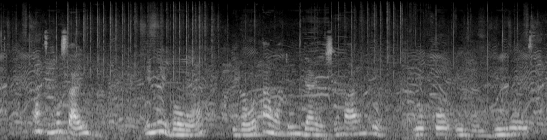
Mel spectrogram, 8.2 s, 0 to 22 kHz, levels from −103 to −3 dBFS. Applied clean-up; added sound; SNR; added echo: none; Crowd; 12 dB; none.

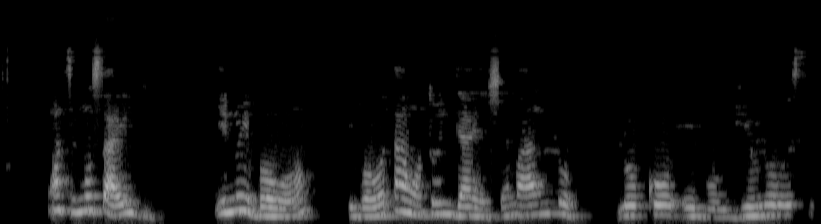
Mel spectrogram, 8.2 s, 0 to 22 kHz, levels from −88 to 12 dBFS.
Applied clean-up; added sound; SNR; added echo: none; none; none; none.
